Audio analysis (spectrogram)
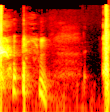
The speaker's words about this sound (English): And hopefully I'll get rid of this cough sometime soon.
